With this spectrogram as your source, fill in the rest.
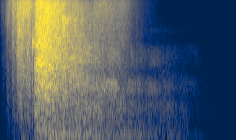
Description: Electric Magic Lightning Zap; Cielonos

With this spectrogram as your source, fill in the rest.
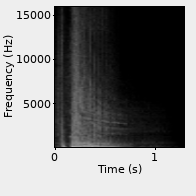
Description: Bow RELEASE epic; Cielonos

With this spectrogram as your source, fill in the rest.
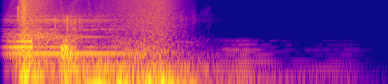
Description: Spear SKILL cast; Cielonos

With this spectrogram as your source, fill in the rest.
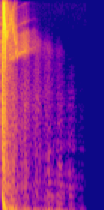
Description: LASER Impact Small; Cielonos

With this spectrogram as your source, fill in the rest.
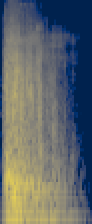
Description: magic cast earth; MagicArsenal

